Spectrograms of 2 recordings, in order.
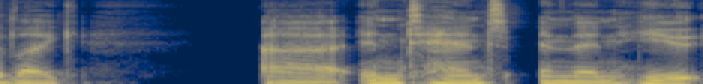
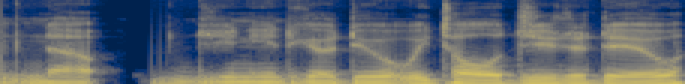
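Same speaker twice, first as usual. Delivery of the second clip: ordinary talk, nothing marked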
